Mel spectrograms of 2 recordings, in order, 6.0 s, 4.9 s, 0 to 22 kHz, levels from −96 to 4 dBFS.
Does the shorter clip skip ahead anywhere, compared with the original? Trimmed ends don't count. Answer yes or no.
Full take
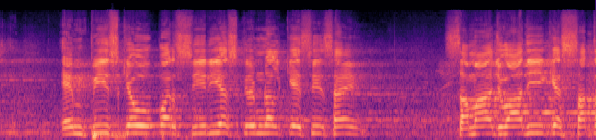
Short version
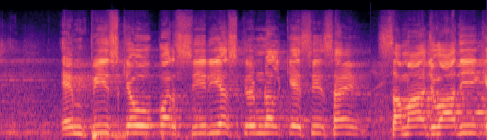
yes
